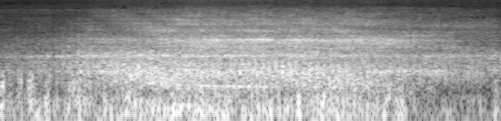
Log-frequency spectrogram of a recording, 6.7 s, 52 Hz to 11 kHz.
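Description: ED78 electric multiple unit (Newag Impuls) passing at speed: wheel-on-rail rumble with a faint high whine, rising to its loudest about two to four seconds in, then fading away. Wind buffets the microphone.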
